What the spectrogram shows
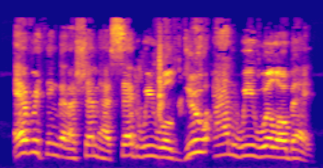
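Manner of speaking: plain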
